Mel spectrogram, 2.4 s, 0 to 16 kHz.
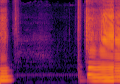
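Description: Tenor saxophone on an Otto Link Florida 8 metal mouthpiece, before corrective refacing of its concave table. A held low note cuts off about a quarter second in. After a pause of over a second, another low note is attacked and held near the end.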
